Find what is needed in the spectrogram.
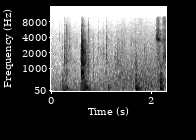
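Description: A door being opened, with a few short knocks and thuds, the loudest a little over half a second in.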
